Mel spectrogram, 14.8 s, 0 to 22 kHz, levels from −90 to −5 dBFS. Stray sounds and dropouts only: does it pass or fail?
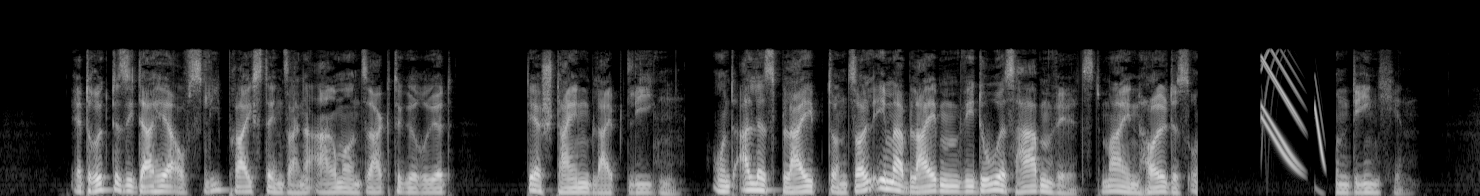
fail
